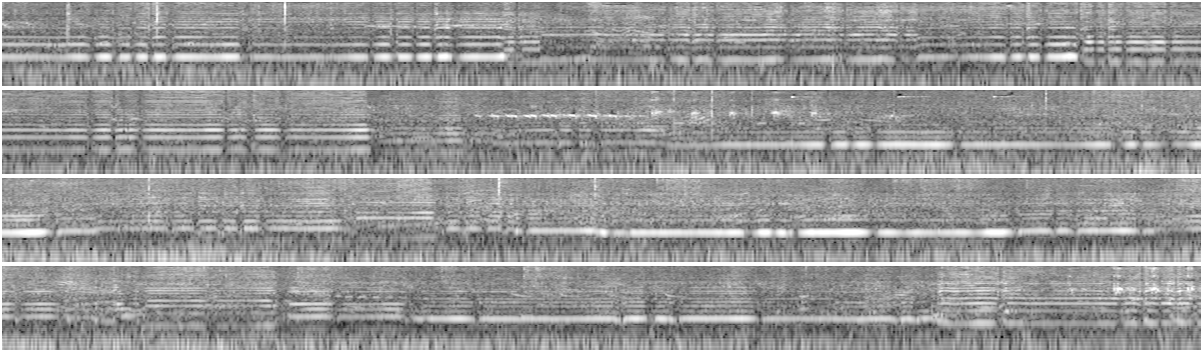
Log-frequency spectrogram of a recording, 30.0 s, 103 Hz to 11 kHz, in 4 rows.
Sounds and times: string instrument 0:00.0 - 0:29.9

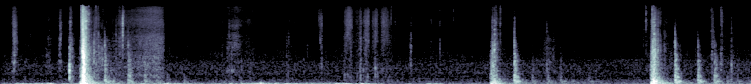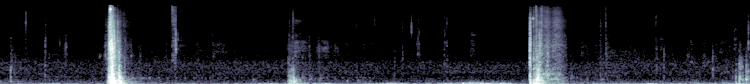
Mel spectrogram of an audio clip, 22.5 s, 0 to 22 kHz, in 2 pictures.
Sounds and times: Body Hitting Wooden Door 0:07.4 - 0:08.0
Body Hitting Wooden Door 0:09.8 - 0:10.9
Body Hitting Wooden Door 0:12.9 - 0:13.4
Body Hitting Wooden Door 0:19.2 - 0:19.6

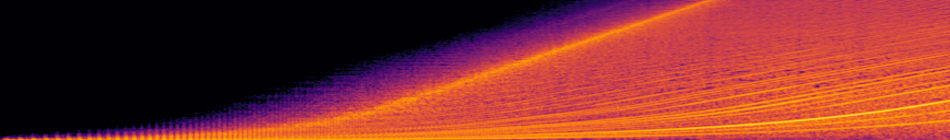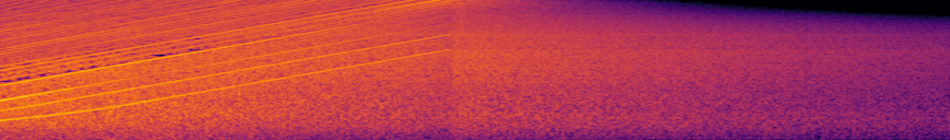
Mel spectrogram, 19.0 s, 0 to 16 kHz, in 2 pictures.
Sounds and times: Riser 0:01.9 - 0:15.0

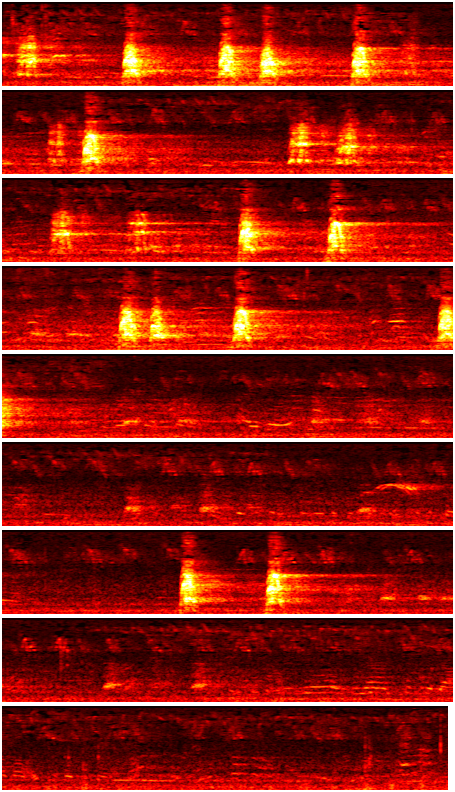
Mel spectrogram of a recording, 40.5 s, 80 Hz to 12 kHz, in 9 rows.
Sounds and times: small dogs barking at each other 0:00.0 - 0:06.4
indistinct chatter of people 0:00.0 - 0:40.5
small dogs barking at each other 0:07.3 - 0:20.1
small dogs barking at each other 0:28.8 - 0:34.1

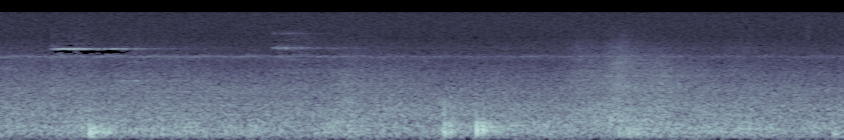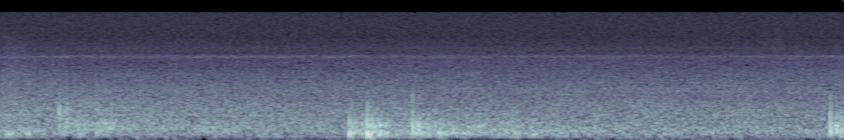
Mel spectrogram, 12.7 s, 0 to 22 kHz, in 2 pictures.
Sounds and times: fireworks 0:00.0 - 0:12.6

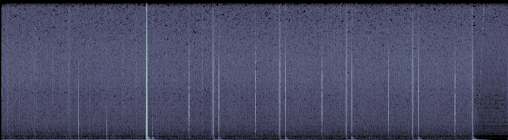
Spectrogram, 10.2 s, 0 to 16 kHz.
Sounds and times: crackle 0:00.0 - 0:10.1
Vinyl Runout Groove 0:00.0 - 0:09.9
hiss 0:00.1 - 0:09.7

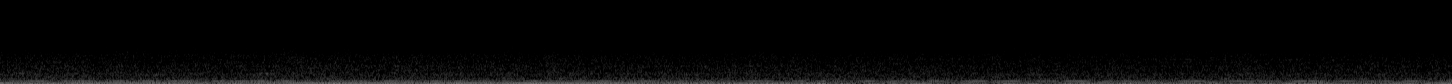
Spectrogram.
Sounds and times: low throbbing electric hum 0:00.0 - 0:08.2

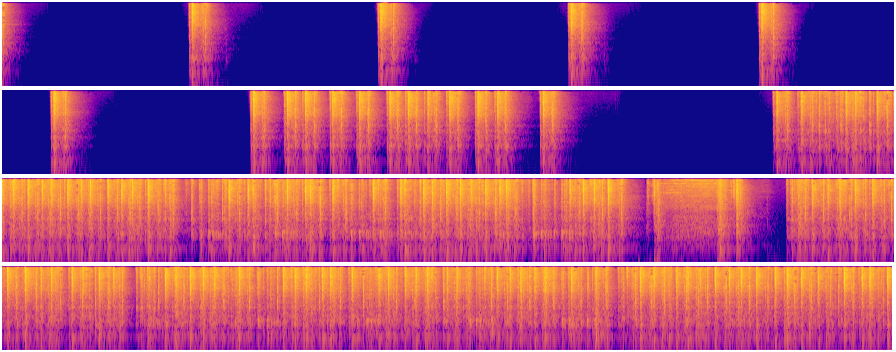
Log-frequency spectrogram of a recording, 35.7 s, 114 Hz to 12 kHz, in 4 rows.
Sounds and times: operating an older typewriter 0:16.7 - 0:35.6

